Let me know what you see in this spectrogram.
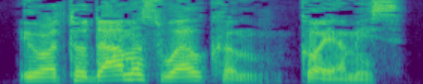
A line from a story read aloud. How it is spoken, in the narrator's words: Malika said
